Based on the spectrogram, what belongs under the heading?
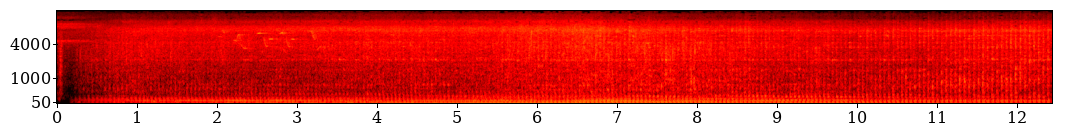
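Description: Ford Model T's four-cylinder engine running steadily, growing louder over the first couple of seconds and then holding an even note.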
